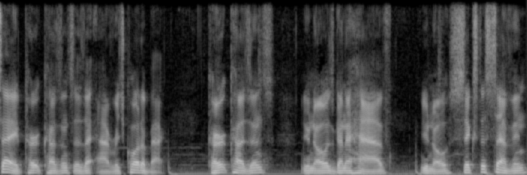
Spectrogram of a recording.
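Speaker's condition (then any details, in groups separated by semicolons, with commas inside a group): No condition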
